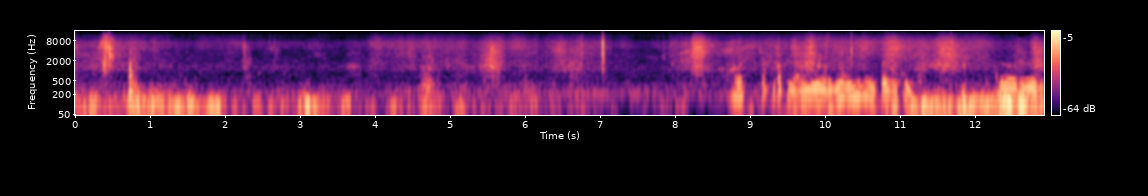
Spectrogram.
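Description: Wind on the microphone as a low, steady rumble, with several short swishes of fishing rods being cast and a sharp click about seven seconds in. A man's voice is heard briefly near the end.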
